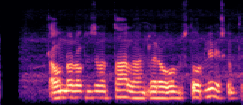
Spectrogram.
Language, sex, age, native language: Icelandic, male, 20-29, Icelandic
